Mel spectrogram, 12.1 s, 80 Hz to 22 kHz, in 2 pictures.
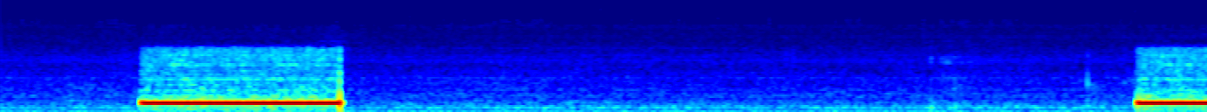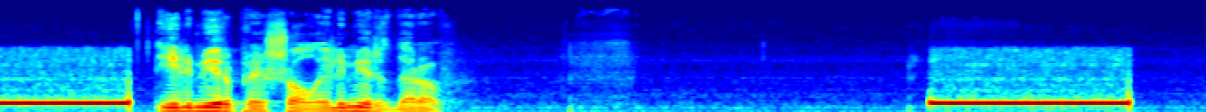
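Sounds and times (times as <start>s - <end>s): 
telephone ringing tones after dialing: 0.7s - 1.7s, 5.7s - 6.7s, 10.7s - 11.7s
speech: 6.8s - 8.4s.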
